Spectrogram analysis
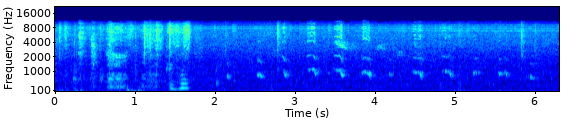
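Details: Puppies in a play yard for their first time: after an opening rustle and a brief yelp, thin high whimpers come in a quick run of about nine short squeaks across four seconds.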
